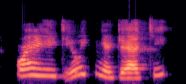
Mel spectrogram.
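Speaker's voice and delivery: put-on very high-pitched, babyish voice. A narrator reads the first-person character's line to Jackie: baby voice. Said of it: "making my better baby voice".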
